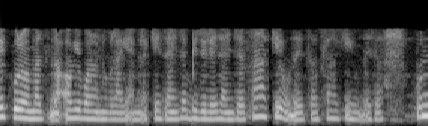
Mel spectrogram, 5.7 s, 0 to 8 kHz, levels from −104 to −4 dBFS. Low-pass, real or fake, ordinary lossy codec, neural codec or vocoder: 7.2 kHz; real; AAC, 16 kbps; none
